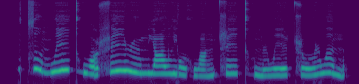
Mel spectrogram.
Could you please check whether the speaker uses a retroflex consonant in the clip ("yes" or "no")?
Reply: yes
